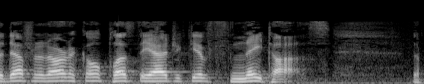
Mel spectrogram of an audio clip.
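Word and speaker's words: Thnetos (θνητός): T-H-N long E-T-O-S. Thnetos.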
